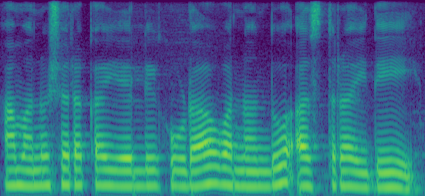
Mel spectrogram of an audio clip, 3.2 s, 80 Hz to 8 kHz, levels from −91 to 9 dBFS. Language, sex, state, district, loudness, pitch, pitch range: Kannada, female, Karnataka, Bidar, -13 LUFS, 185 Hz, 180-190 Hz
